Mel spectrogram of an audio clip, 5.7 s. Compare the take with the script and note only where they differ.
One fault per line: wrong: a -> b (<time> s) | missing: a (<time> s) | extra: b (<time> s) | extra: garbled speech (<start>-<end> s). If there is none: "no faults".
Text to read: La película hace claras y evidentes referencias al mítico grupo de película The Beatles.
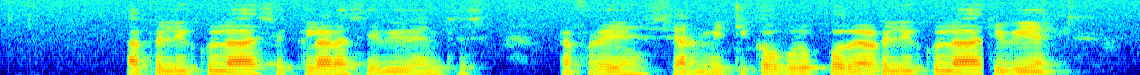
no faults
